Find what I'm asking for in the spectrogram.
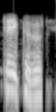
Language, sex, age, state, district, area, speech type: Punjabi, female, 30-45, Punjab, Muktsar, urban, conversation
